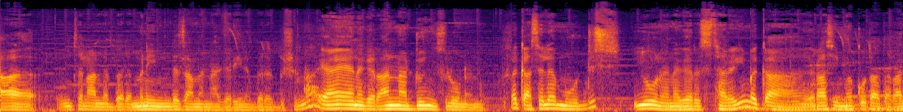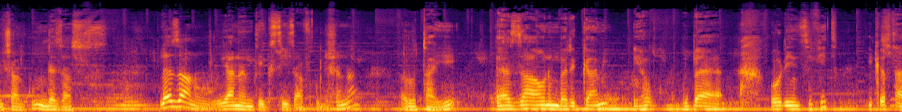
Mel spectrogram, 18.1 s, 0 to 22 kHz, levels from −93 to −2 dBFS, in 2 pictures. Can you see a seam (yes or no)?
yes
